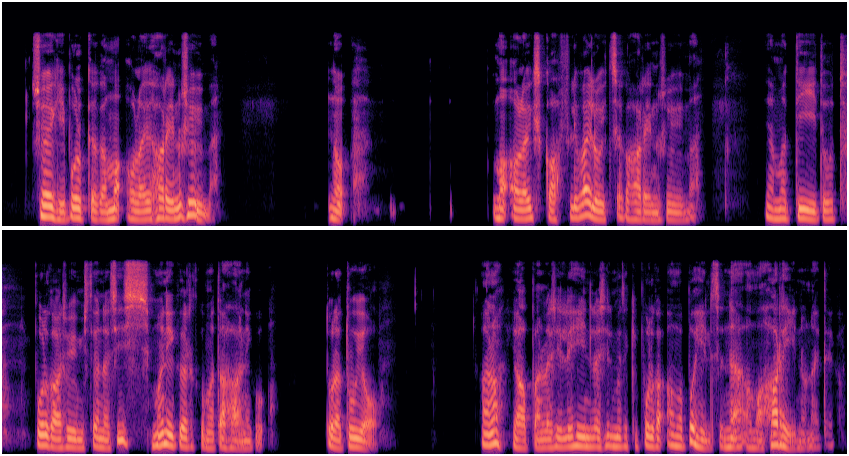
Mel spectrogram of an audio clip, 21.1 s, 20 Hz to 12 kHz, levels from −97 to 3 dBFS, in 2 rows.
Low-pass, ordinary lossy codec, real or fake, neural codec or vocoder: 7.2 kHz; none; real; none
